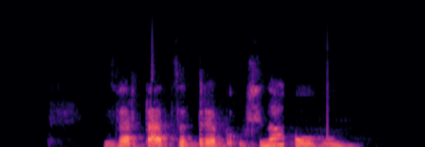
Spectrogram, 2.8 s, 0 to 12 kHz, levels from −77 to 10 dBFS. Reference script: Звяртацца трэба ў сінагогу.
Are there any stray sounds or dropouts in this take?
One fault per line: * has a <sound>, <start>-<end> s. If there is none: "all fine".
* has a dropout, 1.9-2.0 s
